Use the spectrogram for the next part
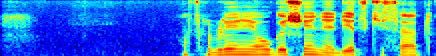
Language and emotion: Russian, neutral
